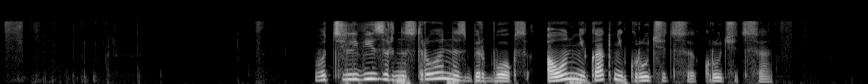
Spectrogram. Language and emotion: Russian, neutral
